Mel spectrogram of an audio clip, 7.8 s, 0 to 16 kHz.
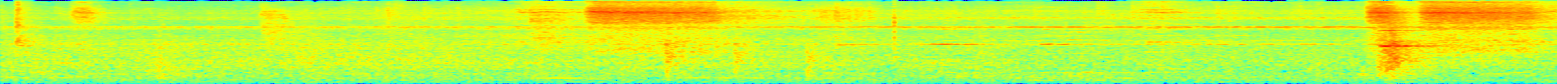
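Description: Iyotetsu 3000 series electric train rolling slowly into the platform and braking to a stop, with thin wheel and brake squeals over the running noise. A sudden short loud burst comes near the end.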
